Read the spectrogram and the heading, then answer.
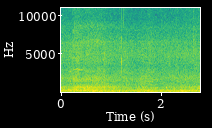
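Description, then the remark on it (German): Strong ocean waves roll in at a beach on a cloudy day in a steady, dense roar, with wind buffeting the microphone and a faint low hum underneath; no one speaks. “Die Wellen sind stark, endlich einmal bewölkt.”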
